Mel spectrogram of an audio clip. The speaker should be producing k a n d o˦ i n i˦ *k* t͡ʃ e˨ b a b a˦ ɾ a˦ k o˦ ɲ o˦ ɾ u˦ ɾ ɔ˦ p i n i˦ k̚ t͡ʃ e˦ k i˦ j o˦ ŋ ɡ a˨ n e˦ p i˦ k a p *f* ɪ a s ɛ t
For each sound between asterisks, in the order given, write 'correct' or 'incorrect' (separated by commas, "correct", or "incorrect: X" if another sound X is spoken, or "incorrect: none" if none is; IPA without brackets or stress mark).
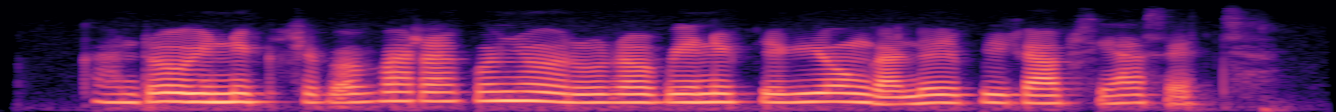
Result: correct, incorrect: s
